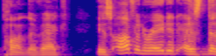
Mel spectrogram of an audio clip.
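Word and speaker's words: Pont-l'Évêque: First, Pont-l'Evêque, pronounced Pont-l'Evêque, I think I said Pont-l'Evêque, is often rated as the stinkiest cheese in the world.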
